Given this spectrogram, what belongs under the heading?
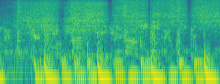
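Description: A wood part gets its final sanding by hand, with rapid rhythmic back-and-forth rubbing strokes, loud and close, repeating roughly every quarter second.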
